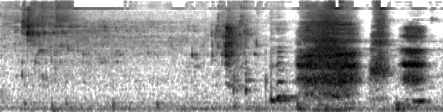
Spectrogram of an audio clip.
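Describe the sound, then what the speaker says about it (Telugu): Water splashes and pours onto sugar in a container in a couple of short bursts, close by, with quiet gaps between them. "ఇప్పుడు చక్కెర పోసి వాటర్ పోసుకున్నాం కదా"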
